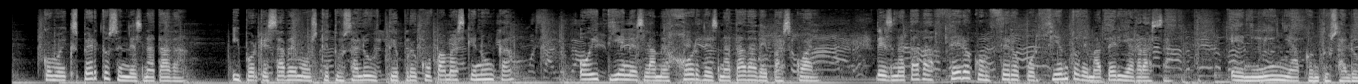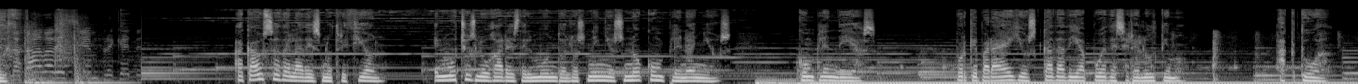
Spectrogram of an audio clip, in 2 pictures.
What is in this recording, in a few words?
Spanish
